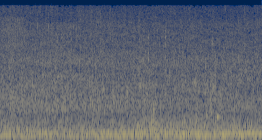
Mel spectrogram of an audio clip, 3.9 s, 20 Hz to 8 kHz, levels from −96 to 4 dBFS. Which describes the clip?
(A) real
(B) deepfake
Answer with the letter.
A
